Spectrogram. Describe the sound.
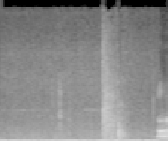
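A thrown arrow or dart strikes a picture during a wrestling broadcast segment: one sharp, noisy whoosh-and-impact burst rises out of constant background noise, and a brief second sound follows near the end.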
